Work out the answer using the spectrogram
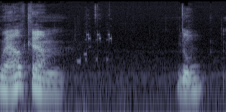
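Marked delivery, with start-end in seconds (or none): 0.0-0.6 eerie voice, quieter. Voicing a character who greets the visitors: creepy voice. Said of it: "Talk about a creepy voice".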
